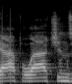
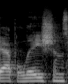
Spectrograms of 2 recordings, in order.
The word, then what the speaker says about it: Appalachians: be over here along the Appalachians or the Appalachians however way you pronounce it um believe it or not I pronounce it appellations but I've heard it both ways so um however way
